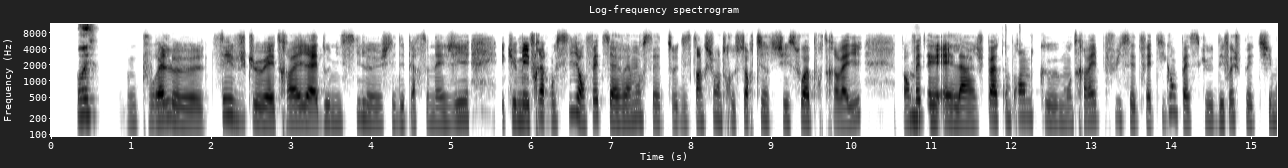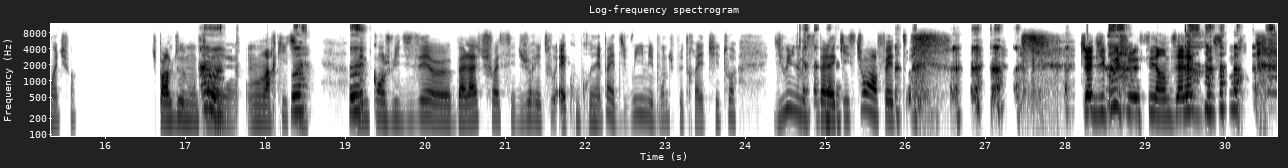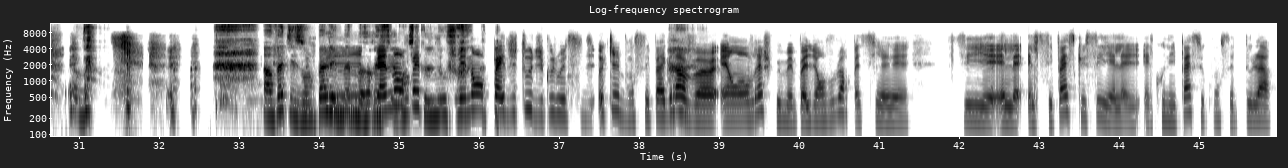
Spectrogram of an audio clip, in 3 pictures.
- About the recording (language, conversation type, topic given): French, unstructured, Qu’est-ce qui te motive le plus au travail ?
- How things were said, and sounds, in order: tapping; laugh; laughing while speaking: "Ah bah !"; chuckle; chuckle; other background noise; laughing while speaking: "je crois"; gasp; unintelligible speech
